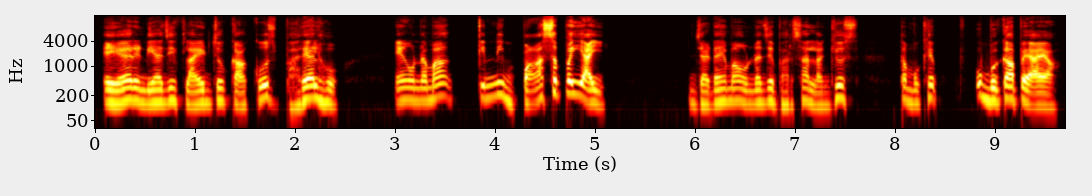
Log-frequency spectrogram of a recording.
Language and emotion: Sindhi, disgusted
